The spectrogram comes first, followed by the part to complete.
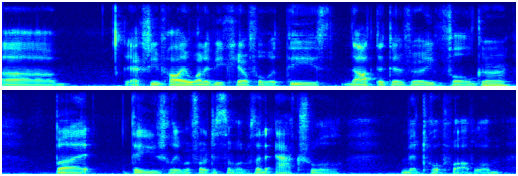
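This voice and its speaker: In an American accent, a man with a very deep, low pitch talks at a moderate pace. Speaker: English teacher. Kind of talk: casual language lesson to camera. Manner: casual, hesitant, many fillers.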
